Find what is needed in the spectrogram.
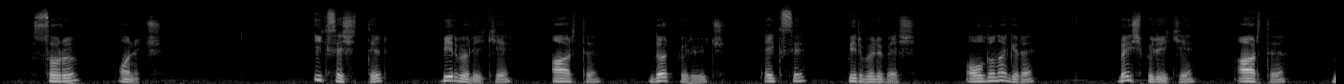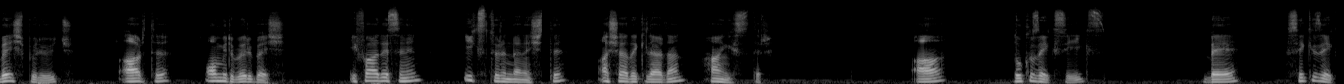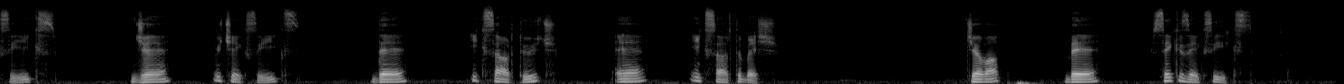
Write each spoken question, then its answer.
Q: X eşittir 1 bölü 2 artı 4 bölü 3 eksi 1 bölü 5 olduğuna göre 5 bölü 2 artı 5 bölü 3 artı 11 bölü 5 ifadesinin X türünden eşiti aşağıdakilerden hangisidir?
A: Cevap B. 8 eksi X.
